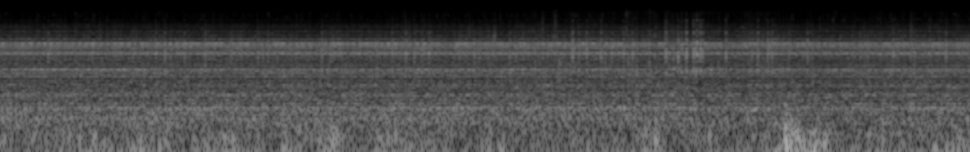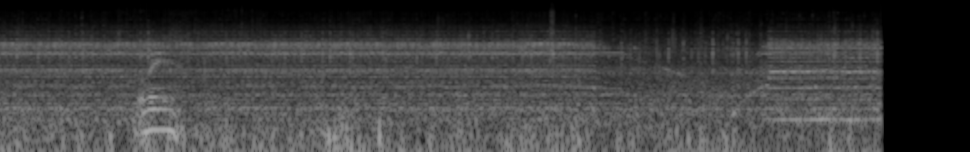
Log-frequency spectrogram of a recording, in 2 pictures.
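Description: An electric motor whines steadily while moving along.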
